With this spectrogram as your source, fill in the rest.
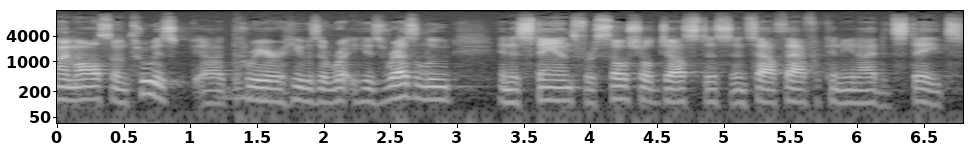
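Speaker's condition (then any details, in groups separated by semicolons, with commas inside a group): No condition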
